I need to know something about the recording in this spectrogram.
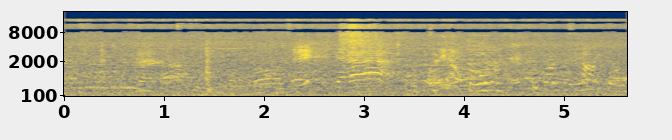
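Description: Women talk with animation close by.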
